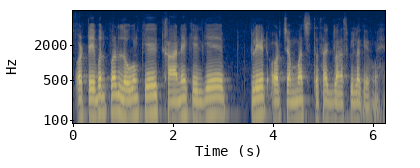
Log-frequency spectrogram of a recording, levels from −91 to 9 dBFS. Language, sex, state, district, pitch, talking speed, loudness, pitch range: Hindi, male, Bihar, Darbhanga, 115 Hz, 165 wpm, -19 LUFS, 105-125 Hz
